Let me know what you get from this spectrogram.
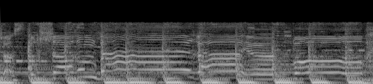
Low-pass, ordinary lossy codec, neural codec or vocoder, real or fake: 7.2 kHz; none; none; real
